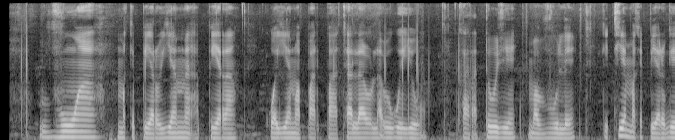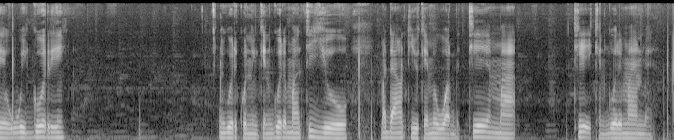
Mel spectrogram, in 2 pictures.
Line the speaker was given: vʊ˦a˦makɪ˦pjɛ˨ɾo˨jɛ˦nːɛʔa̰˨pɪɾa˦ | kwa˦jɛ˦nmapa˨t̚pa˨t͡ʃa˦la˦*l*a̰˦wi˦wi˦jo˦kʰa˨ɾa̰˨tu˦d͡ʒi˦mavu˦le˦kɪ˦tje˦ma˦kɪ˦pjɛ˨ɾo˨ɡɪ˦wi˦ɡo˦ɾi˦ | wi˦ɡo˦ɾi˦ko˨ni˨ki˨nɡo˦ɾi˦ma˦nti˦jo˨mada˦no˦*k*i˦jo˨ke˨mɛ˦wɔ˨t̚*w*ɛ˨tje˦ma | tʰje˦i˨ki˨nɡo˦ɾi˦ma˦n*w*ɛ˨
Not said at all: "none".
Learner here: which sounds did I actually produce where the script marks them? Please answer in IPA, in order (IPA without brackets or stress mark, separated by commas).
l, t, b, b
